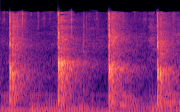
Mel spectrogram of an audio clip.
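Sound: one person clapping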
